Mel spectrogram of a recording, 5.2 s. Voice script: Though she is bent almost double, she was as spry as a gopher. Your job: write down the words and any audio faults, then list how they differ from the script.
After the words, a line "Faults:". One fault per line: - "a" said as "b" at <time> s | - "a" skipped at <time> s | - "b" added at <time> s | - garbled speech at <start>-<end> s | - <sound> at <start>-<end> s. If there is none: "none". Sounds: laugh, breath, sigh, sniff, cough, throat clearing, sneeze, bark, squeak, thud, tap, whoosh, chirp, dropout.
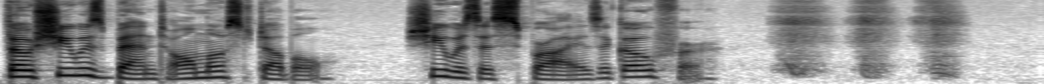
Though she was bent almost double, she was as spry as a gopher.
Faults:
- "is" said as "was" at 0.4 s
- sniff at 3.8-4.9 s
